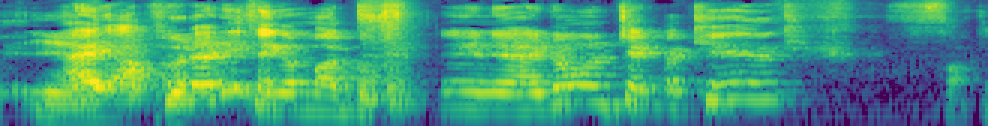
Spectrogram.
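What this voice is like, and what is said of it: Cartoon character voice. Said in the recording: “Are you doing a South Park voice?... All of them? every single character.”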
